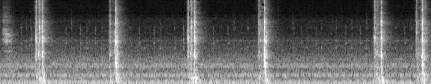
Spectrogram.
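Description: Brother Correct-O-Ball XL-I electric typewriter's power shift working: five sharp solenoid clicks about three quarters of a second apart, the last one doubled, as the type ball rotates between its lowercase and uppercase halves.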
